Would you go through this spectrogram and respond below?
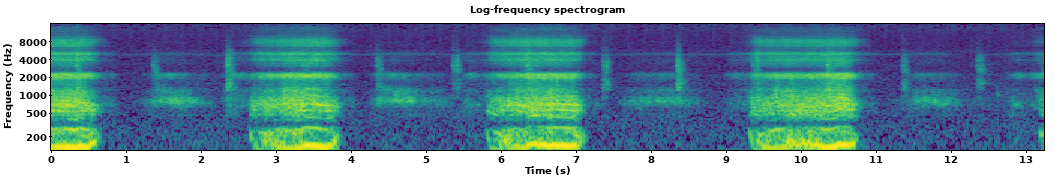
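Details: Person asleep after practising the 4-7-8 breathing technique, recorded on a phone: regular loud rattling snores on each in-breath, about 18 breaths a minute, with soft exhalation between; sleep snoring.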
